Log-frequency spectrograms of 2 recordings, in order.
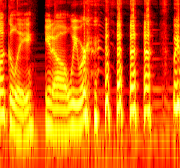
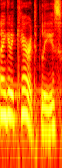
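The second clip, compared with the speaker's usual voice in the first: put-on overly polite voice; 4 semitones higher than usual. Retelling own order at the restaurant counter: imitating own overly polite request. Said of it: "I was being too polite about it".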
